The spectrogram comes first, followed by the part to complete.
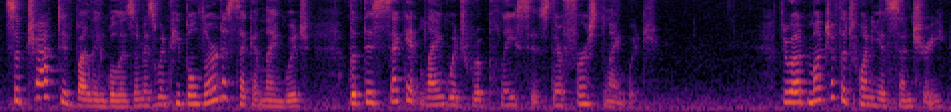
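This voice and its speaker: A woman narrating a scripted educational video as a teacher, explaining clearly. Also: a little mellow. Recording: noticeable low rumbling background noise.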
